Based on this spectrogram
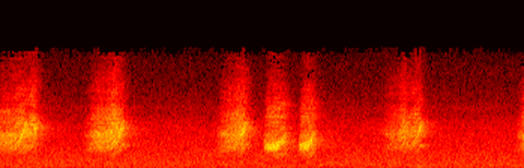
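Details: Grown Azure-winged magpie fledglings, out of the nest and perched side by side on a branch in Jirisan National Park, give harsh, raspy, high begging calls in short bursts as they wait for a parent to bring food.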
